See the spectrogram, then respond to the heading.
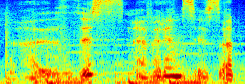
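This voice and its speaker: A woman's voice: very high-pitched, takes it slowly, vocal fry, over music, heavily acted. A woman voicing an earnest, deferential boy guard in an anime-style video game, speaking politely and hesitantly. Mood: flustered, defensive.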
